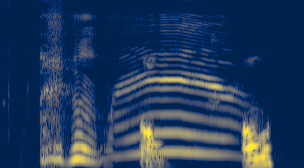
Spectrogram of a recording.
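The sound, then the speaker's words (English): Human voices imitate cats meowing in unison, a few whiny, pitched meows, one stretched into a long wavering tone before a short final mew, sung as a group. “They're going to meow in unison.”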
